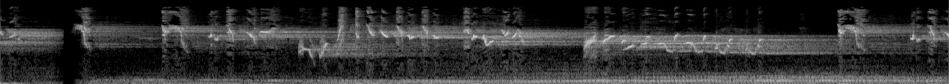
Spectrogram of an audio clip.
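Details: Oriental magpie-robin (kacer) singing in the morning as a tutor lure for captive birds: long, varied, loud sequence of sweet whistles, rapid chatters and mimicked-sounding trills, phrases shifting pitch, with a low hum underneath.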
